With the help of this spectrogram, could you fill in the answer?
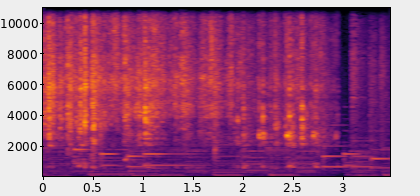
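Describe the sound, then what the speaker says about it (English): Milk, yogurt and corn oil are whisked together in a bowl, with quick rhythmic strokes and light clinks against the side, alongside a faint tonal background. "Whisk it up and set it aside."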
